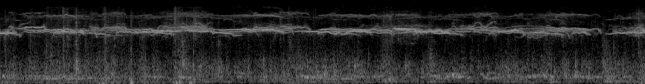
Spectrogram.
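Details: Small weak young pigeon feeding bigger, well-developed pigeon youngsters; an unbroken stream of shrill, quavering whistles with soft low coo notes beneath.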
